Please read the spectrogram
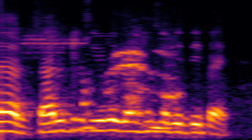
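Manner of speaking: ordinary talk, nothing marked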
